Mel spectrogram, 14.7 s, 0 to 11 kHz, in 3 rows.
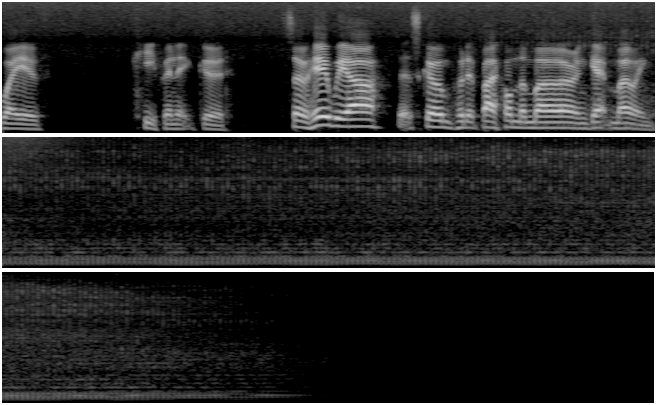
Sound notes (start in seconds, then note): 6.6 lawnmower humming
